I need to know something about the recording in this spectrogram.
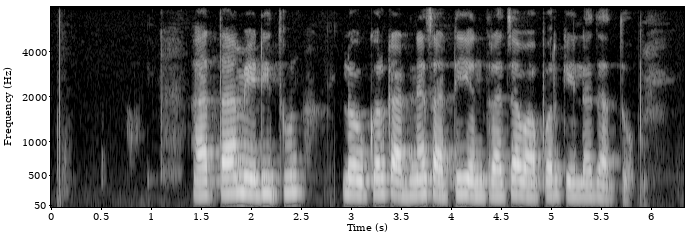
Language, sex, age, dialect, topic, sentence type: Marathi, female, 25-30, Standard Marathi, agriculture, statement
